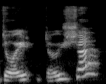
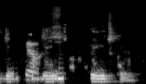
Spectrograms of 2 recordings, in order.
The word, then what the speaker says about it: Dogecoin: And then is it pronounced Doja? It's Dogecoin.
